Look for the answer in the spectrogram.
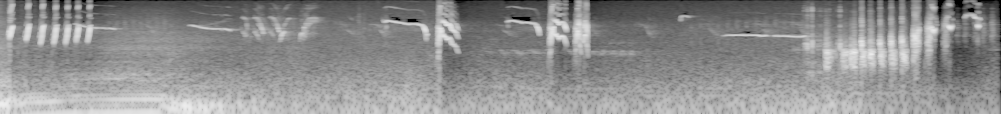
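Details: A white-rumped shama gives a varied fighting song: quick rattling notes, scattered slurred whistles and sharp clicks, then a long whistle and a fast rattling series at the end.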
